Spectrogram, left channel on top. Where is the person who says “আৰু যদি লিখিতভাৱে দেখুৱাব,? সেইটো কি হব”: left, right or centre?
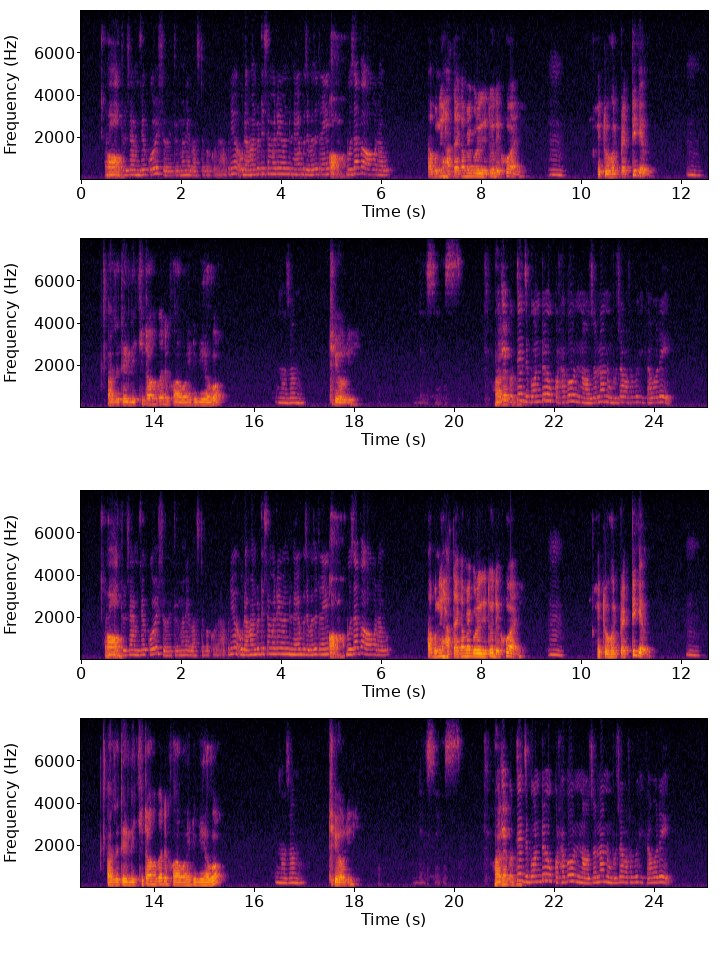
Right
